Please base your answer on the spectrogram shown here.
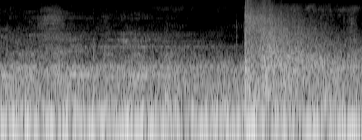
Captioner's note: gun fires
